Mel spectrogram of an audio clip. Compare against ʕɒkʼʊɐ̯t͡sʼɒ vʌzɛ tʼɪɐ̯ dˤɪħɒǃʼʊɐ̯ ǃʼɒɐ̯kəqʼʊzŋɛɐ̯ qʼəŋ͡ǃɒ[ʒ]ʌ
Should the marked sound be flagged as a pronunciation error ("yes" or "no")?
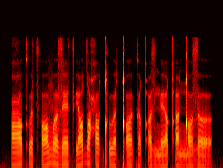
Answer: yes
